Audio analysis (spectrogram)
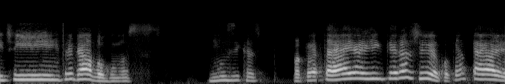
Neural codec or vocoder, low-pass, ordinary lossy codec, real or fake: codec, 16 kHz, 1 kbps, FreqCodec, smaller model; 7.2 kHz; Opus, 24 kbps; fake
